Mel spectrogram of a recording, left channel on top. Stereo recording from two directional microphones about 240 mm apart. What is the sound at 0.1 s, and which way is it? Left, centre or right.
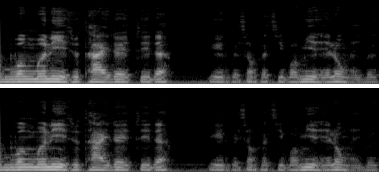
Speech, centre.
